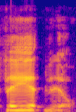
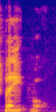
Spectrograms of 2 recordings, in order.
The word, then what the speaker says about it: Fayetteville: Yankees will call it Fayetteville. It's Fayetteville.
